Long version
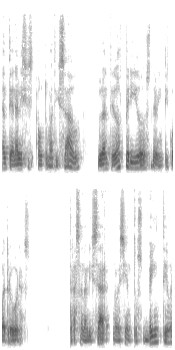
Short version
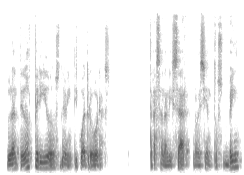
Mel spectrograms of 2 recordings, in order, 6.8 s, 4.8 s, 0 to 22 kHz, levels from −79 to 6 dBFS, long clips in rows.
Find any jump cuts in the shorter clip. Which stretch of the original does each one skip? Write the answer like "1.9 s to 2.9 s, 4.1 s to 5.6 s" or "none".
none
